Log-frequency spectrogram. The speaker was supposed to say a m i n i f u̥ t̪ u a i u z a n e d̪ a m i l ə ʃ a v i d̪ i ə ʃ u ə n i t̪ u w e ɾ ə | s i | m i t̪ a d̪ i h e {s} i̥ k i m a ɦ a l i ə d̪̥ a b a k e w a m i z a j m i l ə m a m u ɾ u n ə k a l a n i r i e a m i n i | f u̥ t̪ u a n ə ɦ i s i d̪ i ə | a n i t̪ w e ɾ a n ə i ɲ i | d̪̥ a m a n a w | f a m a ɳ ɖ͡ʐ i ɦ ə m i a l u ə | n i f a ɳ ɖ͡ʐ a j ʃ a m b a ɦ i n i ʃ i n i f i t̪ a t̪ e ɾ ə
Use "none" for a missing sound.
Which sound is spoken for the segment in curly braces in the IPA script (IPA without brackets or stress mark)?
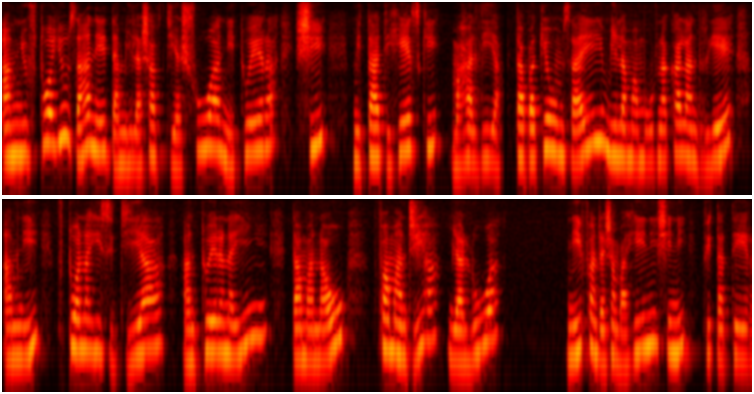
s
